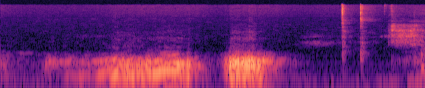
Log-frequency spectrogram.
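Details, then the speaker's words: Abnormal breath sounds of rhonchi and wheezing in a respiratory emergency: low-pitched, rumbling, musical sounds with a wet, liquidy, congested quality from obstructed airways. "right so you can just hear those other two the ronai and the wheezing how congested it sounds how liquidy um really it just not clear at all and that's not good"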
